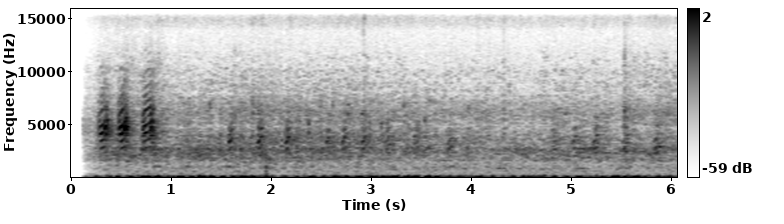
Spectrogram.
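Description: Small birds chirping outdoors: three quick trilled calls in the first second, the loudest part, then thinner chirps repeating, over a steady low rumble.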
